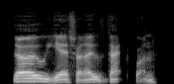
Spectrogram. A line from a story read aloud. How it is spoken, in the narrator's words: said Moist bitterly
